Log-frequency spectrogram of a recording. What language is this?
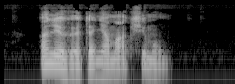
Belarusian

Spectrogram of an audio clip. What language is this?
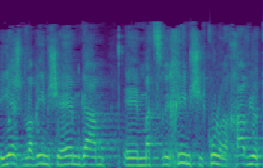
Hebrew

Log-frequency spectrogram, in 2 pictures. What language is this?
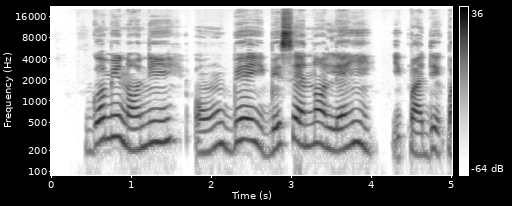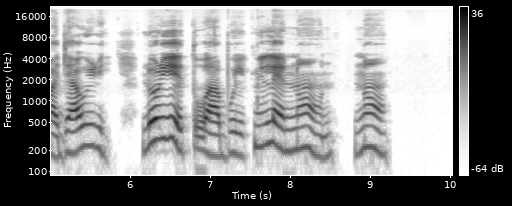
Yoruba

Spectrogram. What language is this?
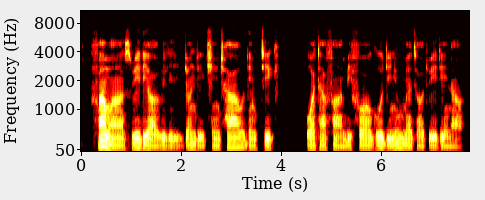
Nigerian Pidgin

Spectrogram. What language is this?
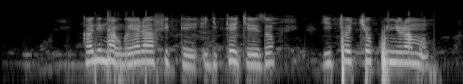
Kinyarwanda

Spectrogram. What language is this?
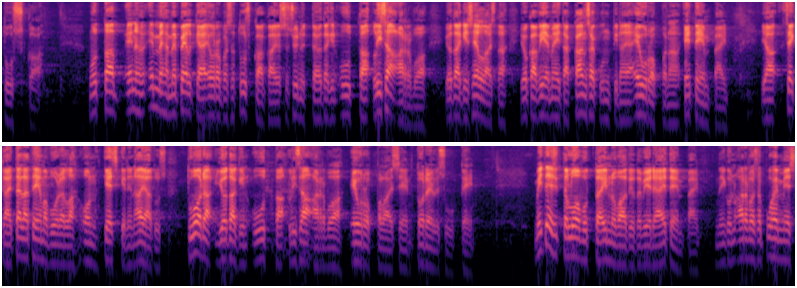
Finnish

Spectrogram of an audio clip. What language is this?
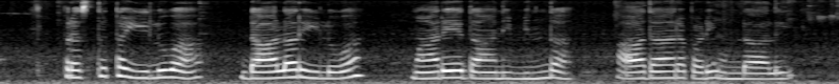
Telugu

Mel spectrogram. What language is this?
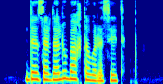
Pashto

